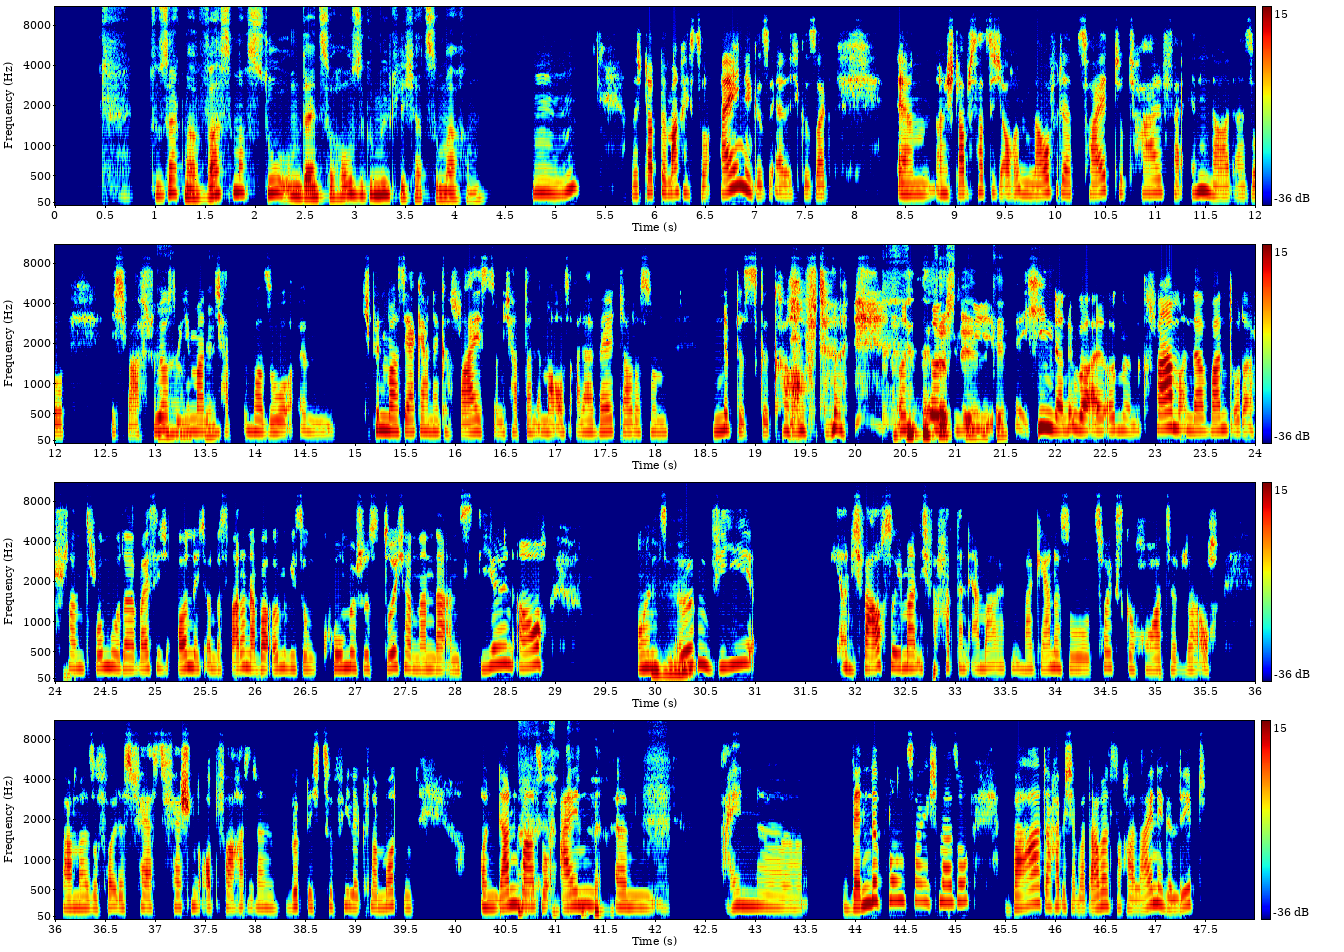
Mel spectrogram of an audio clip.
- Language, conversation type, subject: German, podcast, Was machst du, um dein Zuhause gemütlicher zu machen?
- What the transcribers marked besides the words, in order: laughing while speaking: "gekauft"; chuckle; chuckle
